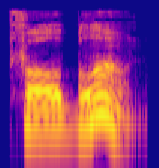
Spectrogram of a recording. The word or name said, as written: full-blown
